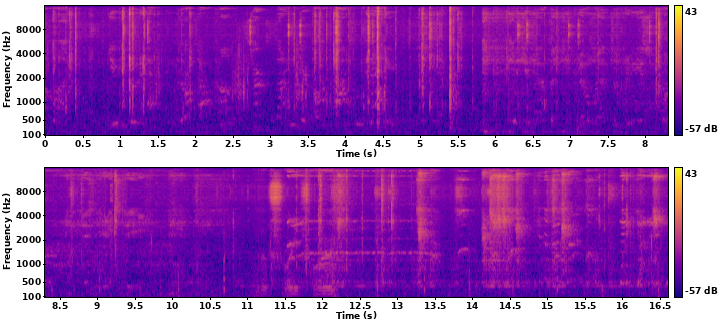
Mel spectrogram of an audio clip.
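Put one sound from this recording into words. Digging tool chips and cracks at blocks in quick repeated knocks.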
